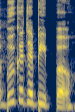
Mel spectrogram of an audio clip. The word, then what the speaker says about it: Buca di Beppo: That is not how you say it. It's Italian. Yeah, Buca di Beppo.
